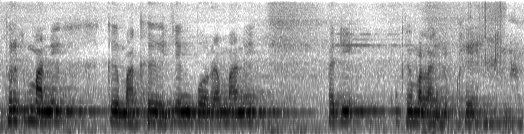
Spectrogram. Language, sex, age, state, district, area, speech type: Bodo, female, 60+, Assam, Baksa, urban, spontaneous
